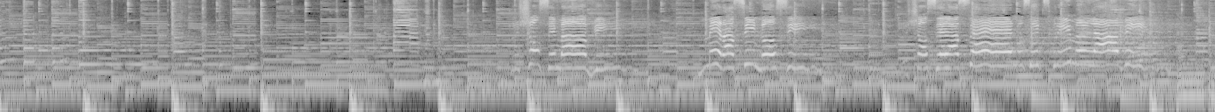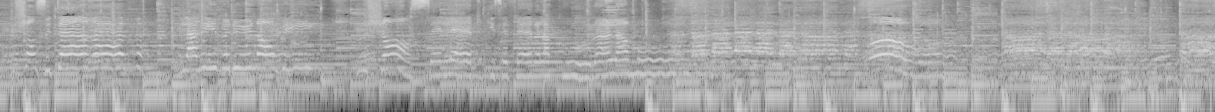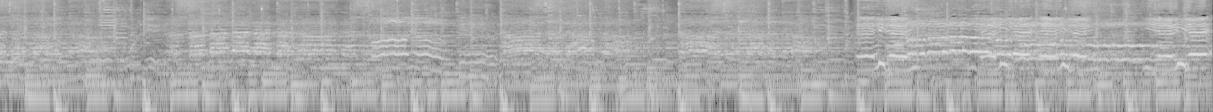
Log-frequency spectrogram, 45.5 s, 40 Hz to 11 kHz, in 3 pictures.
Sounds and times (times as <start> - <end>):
Music: 0.0 - 45.5.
